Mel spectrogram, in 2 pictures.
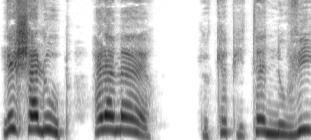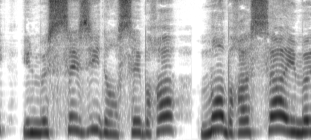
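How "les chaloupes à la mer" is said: raised, higher, urgent call; cried-out ship's command; shouted order. A narrator's reading. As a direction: call it out loud across a deck. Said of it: "J'entendis qu'on criait".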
